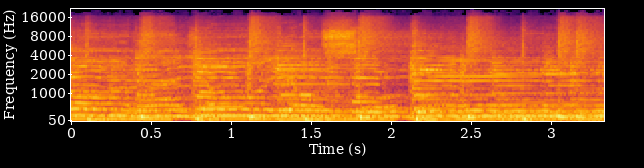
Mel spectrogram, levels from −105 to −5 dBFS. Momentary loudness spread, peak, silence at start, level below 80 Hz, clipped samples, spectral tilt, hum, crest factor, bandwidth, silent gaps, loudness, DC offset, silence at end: 3 LU; 0 dBFS; 0 s; -26 dBFS; under 0.1%; -3.5 dB/octave; none; 14 dB; 19.5 kHz; none; -13 LUFS; under 0.1%; 0 s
